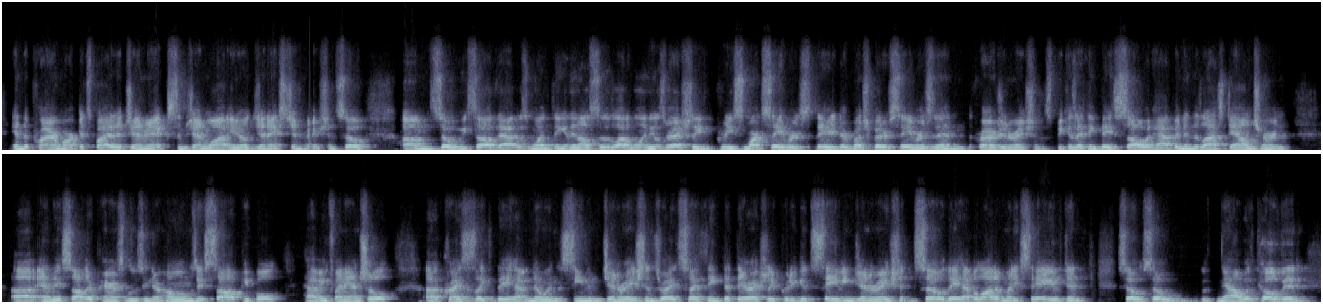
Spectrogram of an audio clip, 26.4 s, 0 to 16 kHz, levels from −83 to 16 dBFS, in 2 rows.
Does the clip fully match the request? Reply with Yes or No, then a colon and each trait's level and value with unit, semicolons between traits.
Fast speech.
Yes: fast, 240 wpm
